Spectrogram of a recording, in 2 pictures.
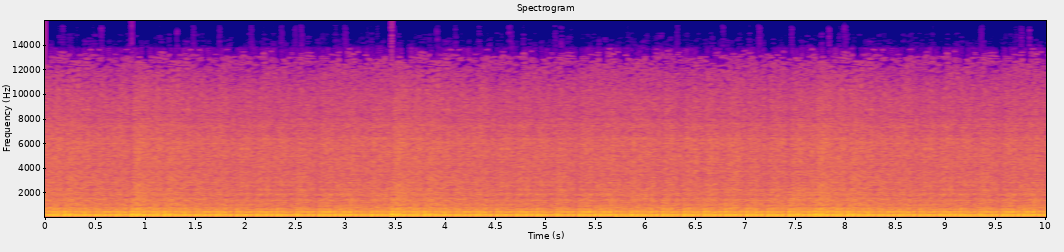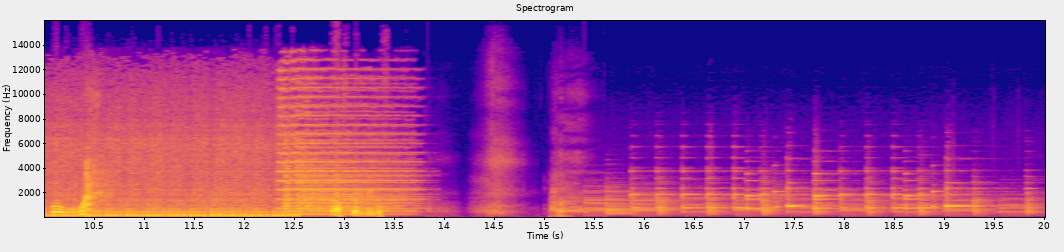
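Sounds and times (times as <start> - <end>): motorcycle engine running: 0.9 - 13.9.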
